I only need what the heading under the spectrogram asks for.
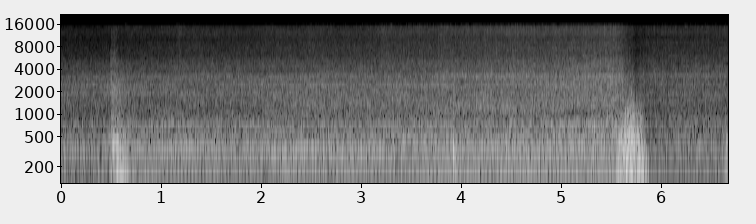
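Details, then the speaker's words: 2013 Toyota Alphard with a 2AZ-FE engine at idle after replacing a destroyed balancer shaft and cleaning its fragments from the oil strainer: an even, steady low hum with no roughness or knocking. Much smoother; normal idle. "Oke Guys sekarang suara mesinnya udah jauh jauh jauh lebih halus ya guys"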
